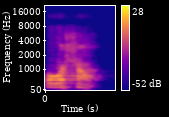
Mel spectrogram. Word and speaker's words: Poisson: You pronounce it as Poisson.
